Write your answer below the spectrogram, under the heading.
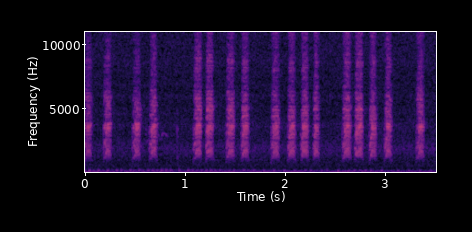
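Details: Calls from a sooty-headed bulbul nest with a camera set beside it: short, bright chip notes in quick groups of two to four, separated by brief pauses, over a continuous low rumbling background.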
